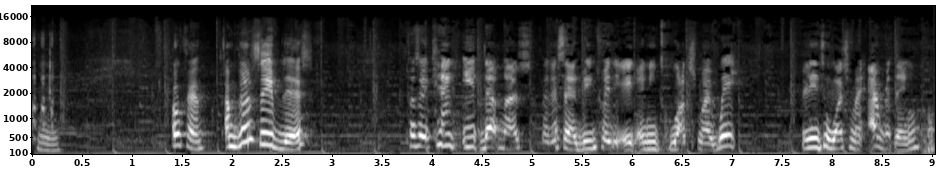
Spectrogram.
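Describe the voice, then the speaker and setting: A woman in her late twenties chatting casually in a bubbly, giggly way, talking into a clip-on mic in a small apartment. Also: fairly high pitch. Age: 20s. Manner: bubbly, giggly, sings and repeats phrases. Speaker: vlogger. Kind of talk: casual vlog chat. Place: small apartment room, indoors. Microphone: clip-on lapel mic.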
